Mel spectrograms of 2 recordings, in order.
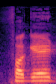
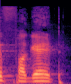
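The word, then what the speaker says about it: forget: क्या होता है भूलना आप गलत करते हो उ चारण फॉरगेट नहीं कहते इसको इसको कहते फगेट बोलो फगेट र मत बोलो उसमें फगेट फगेट यह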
